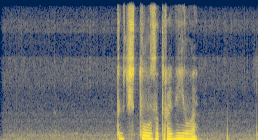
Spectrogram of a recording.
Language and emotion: Russian, angry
